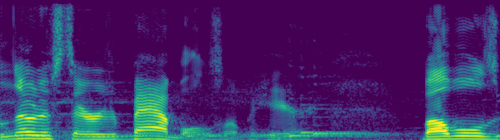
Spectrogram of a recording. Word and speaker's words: Bubble: Bubbles, babbles, I've always called them babbles, but I think they're actually pronounced bubbles.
